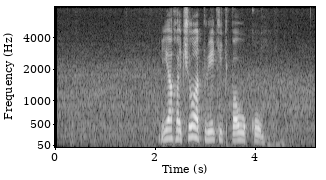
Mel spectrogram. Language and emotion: Russian, neutral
